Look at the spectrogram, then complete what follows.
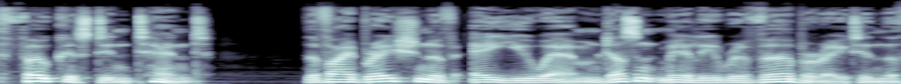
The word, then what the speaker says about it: Aum: Aum, not Om, as it's casually uttered, but Aum.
